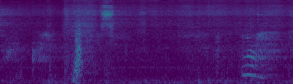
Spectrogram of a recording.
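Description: Mostly quiet handling of plush toys close to the microphone, with one soft knock about half a second in and a few fainter taps. A short vocal sound, falling in pitch, comes just before the end.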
